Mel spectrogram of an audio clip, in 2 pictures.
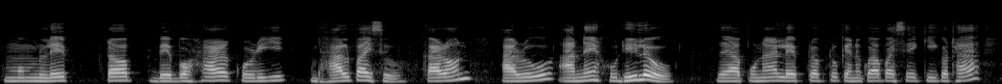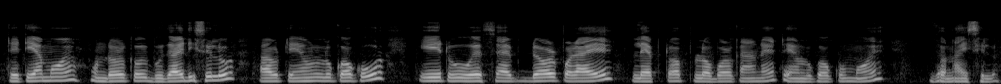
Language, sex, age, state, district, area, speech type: Assamese, male, 60+, Assam, Lakhimpur, rural, spontaneous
